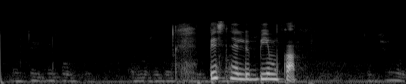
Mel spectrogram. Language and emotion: Russian, neutral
